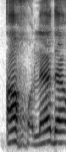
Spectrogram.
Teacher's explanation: خو کی آواز کو ذرا آپ نے موٹا کر کے اور پر کر کے ادا کرنا ہے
